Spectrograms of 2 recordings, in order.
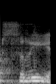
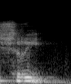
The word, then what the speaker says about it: Shri: s it is not SRI actually it is Shri uh because Sanskrit uh language uh the word is Shri the pronunciation is sha not s not sa so if there is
